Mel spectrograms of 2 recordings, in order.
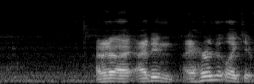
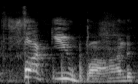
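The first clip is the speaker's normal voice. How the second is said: mock outburst; 11 semitones higher, 4 dB louder, much slower than usual. Mock retort at Bond.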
